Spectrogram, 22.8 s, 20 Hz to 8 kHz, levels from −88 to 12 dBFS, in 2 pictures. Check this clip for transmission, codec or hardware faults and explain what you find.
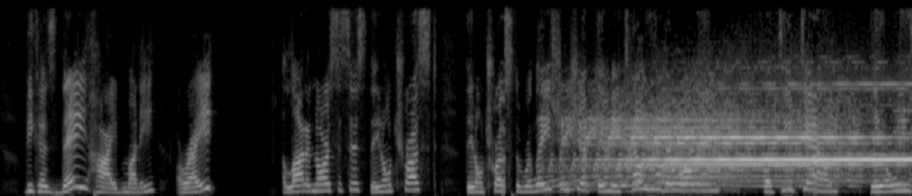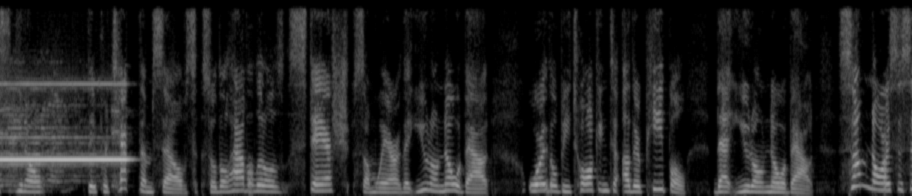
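Yes, there are three kinds of fault: codec damage throughout, six brief dropouts, and a feedback howl in the middle.

Bluetooth LC3 compression runs through the whole clip. The speech has a breathy, grainy edge, and the upper band sounds partly noise-filled. That is plainly audible damage, likely from LC3 coding. It fits a 32 kbps stream in 7.5 ms frames. Nothing reaches above 8 kHz.

Lost LE Audio frames occur at 2.77 s (22.5 ms), 6.26 s (45 ms), 10.16 s (45 ms), 14.50 s (52.5 ms), 18.22 to 18.30 s, and 22.44 s (22.5 ms). At 18.22 s the losses are scattered over 75 ms, with the longest run about 15 ms. In each gap the decoder repeats the last spectrum with scrambled phase. The speech smears into brief noise.

A feedback howl runs from 6.71 to 13.42 s. The microphone picks up a loudspeaker carrying the same call. 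Each trip round the loop adds gain. The sound narrows to a tone around 1.5 kHz. Each trip round the loop takes roughly 300 ms, and the howl peaks about 9 dB above the speech.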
